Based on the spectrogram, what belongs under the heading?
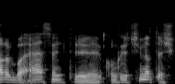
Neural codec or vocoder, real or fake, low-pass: codec, 16 kHz, 4 kbps, X-Codec, HuBERT features, trained on general audio; fake; 7.2 kHz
